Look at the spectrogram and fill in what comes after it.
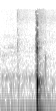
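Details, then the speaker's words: An adult's single sharp, abrupt hiccup, a brief voiced gulp against a quiet background, during a gameplay recording; the speaker has an ongoing bout of hiccups. "oh man I hate the hiccups I was hoping for a good recording and then I get the hiccups"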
